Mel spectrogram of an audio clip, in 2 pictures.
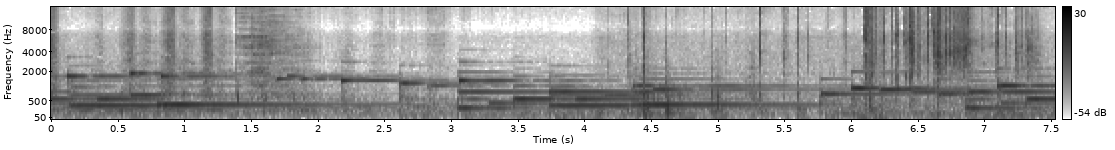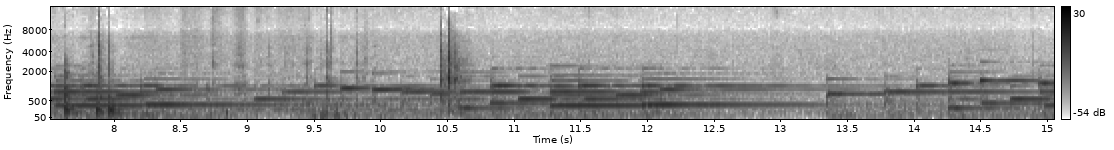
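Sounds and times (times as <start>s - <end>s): plinking piano melody: 0.0s - 15.0s
plastic wrap crinkling: 4.3s - 9.7s
scissors cutting plastic: 4.4s - 7.8s.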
